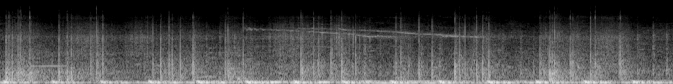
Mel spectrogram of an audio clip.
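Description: Fireworks bursting and crackling in quick succession, with a long whistle falling slowly in pitch through the middle of the barrage.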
